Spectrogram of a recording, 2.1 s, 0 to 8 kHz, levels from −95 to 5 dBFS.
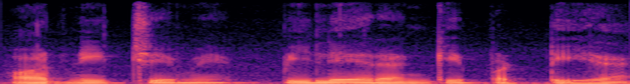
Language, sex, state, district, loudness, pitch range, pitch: Hindi, male, Jharkhand, Ranchi, -18 LUFS, 125-140 Hz, 130 Hz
